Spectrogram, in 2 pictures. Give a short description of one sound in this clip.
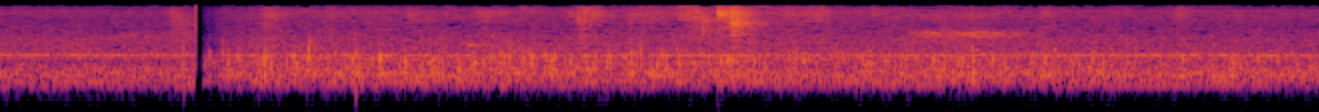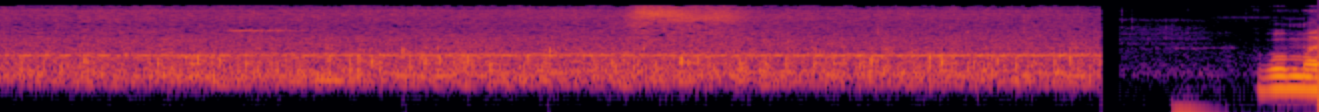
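Water bubbles and boils in a pot.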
